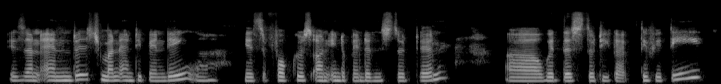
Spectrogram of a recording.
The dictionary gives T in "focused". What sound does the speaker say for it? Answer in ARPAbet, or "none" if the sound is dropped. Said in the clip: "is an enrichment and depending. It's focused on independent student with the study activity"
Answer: none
